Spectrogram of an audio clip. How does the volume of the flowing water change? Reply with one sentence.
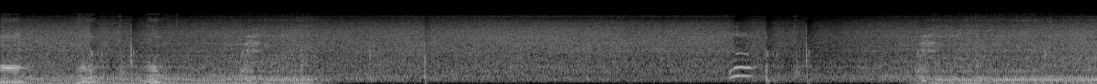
The volume of the flowing water stays about the same.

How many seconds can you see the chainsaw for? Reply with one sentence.
The chainsaw can be heard for 5 seconds in total.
